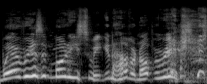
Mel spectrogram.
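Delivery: mock pleading appeal voice. Joking how the next line would have gone: mock charity appeal. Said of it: "it sounded like the next sentence was gonna be".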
